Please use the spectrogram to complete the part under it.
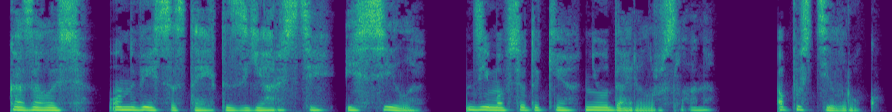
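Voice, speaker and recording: A woman narrates a first-person audiobook in a calm, reflective way. Her voice sits low, and the recording is dry and close. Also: moderate pace, slightly rough, no echo.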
